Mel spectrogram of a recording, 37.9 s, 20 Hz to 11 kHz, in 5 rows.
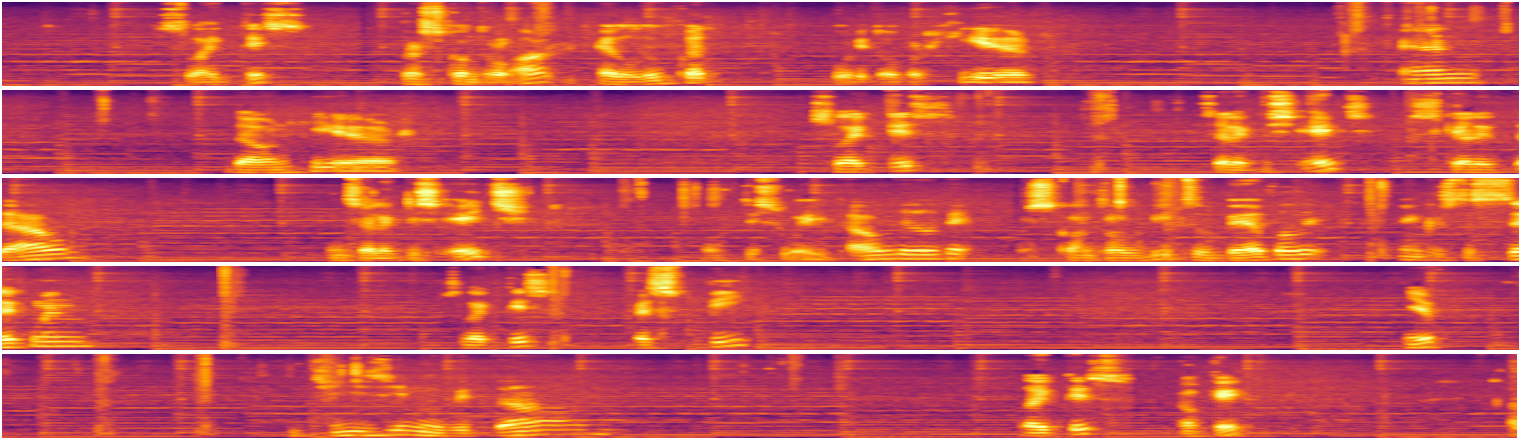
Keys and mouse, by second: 1.3 click, 2.5 ctrl+r, 6.0 click, 7.3 ctrl+r, 11.6 click, 14.6 s, 16.5 ctrl+z, 18.2 g, 18.6 z, 20.5 ctrl+b, 26.0 p, 29.4 click, 31.6 g, 31.9 z, 33.9 click, 34.3 Tab, 36.0 Tab.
